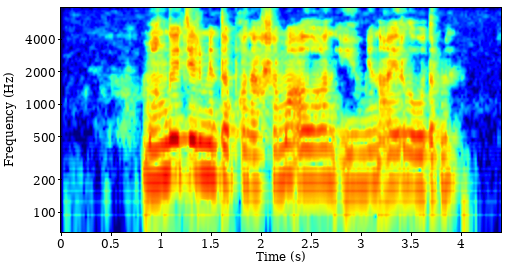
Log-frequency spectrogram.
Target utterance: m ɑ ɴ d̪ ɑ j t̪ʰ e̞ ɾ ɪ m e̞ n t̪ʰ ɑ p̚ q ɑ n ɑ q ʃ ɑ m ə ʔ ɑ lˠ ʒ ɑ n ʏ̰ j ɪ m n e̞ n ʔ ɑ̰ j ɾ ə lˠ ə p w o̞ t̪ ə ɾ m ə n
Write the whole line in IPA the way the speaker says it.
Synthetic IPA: m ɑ ɴ d̪ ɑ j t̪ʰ e̞ ɾ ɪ m e̞ n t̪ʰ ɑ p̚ q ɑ n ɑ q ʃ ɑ m ɑ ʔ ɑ lˠ ʁ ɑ n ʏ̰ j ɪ m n e̞ n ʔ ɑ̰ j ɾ ə lˠ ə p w o̞ t̪ ə ɾ m ə n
